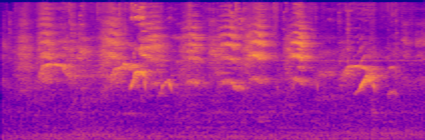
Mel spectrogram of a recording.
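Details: A white cockatiel gives harsh, chattering squawks and rising chirps in short repeated bursts.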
